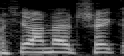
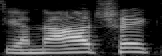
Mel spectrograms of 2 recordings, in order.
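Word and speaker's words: Janáček: würde auch sagen, aber das, wie gesagt, mit, man sagt ja auch Janacek, aber es heißt Janacek. Also da ist auch die Betonung auf.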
